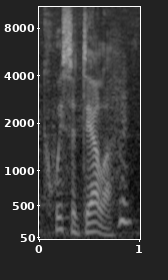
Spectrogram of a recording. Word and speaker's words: quesadilla: So we're making a Mexican quesadilla. I keep wanting to call it a quesadilla because that's how it's spelled, but quesadilla is the way to say it properly.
